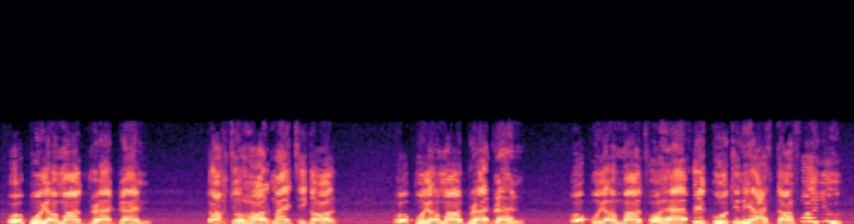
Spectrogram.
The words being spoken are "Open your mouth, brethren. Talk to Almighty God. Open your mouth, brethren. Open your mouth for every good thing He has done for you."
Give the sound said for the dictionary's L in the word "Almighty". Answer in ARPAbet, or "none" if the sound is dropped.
L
